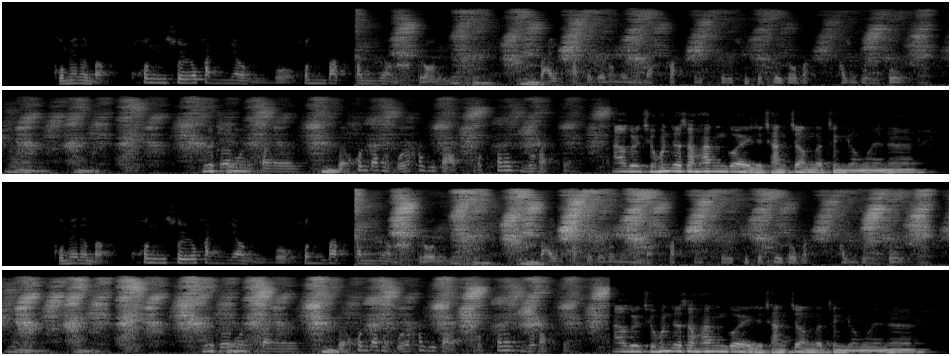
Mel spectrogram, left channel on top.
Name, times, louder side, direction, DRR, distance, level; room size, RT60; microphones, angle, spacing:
voice 1, 0.5-1.0 1.3-4.7 5.3-9.1 11.6-12.5 12.8-15.2 15.5-15.6, equal, ahead, 3 dB, 1.2 m, -44 dB
sound 1, 3.5-15.5, right 11 dB, 55° right, 0.8 m, -26 dB
voice 2, 9.5-10.5 11.4-11.9 12.7-12.9 15.6-18.8, left 1 dB, 20° left, 8 dB, 1.2 m, -33 dB
14.0 x 12.5 x 3.9 m, 0.31 s
head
